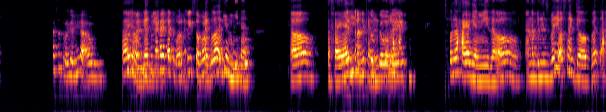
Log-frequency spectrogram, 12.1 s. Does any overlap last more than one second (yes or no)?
yes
